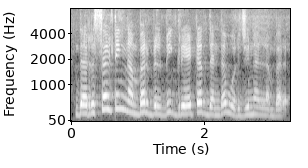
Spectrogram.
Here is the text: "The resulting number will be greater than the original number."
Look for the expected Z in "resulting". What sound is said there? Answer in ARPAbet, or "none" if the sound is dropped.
S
